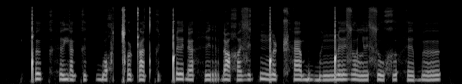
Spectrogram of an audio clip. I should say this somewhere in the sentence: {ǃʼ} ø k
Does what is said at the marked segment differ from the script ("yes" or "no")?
yes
